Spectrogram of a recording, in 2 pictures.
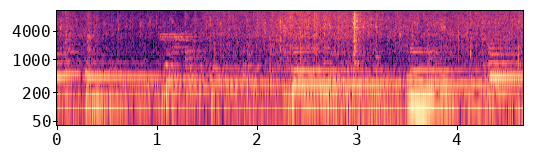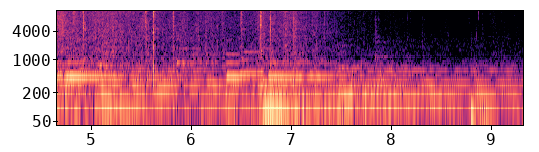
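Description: Cubed onion frying in oil with bay leaf and cinnamon for restaurant-style kadai paneer, a steady close sizzle with occasional stirring scrapes throughout.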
